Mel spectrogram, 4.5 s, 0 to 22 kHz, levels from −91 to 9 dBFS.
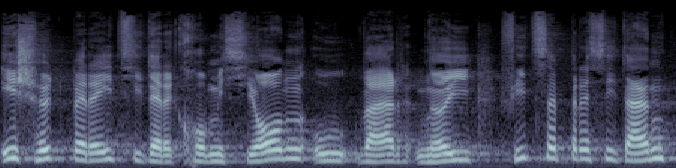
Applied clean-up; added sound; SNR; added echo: none; none; none; none.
